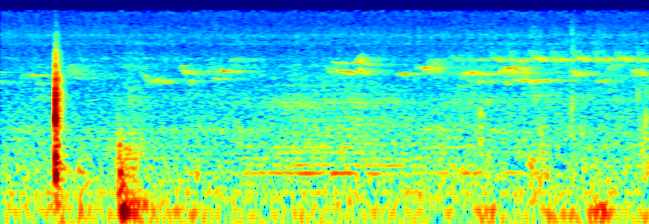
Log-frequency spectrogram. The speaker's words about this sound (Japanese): 鳥のさえずりをお楽しみください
